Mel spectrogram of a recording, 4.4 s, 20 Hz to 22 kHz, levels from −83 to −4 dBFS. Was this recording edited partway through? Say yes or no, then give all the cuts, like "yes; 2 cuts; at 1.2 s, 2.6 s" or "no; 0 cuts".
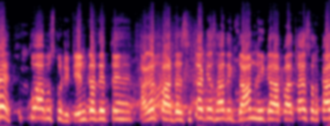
yes; 1 cut; at 1.8 s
